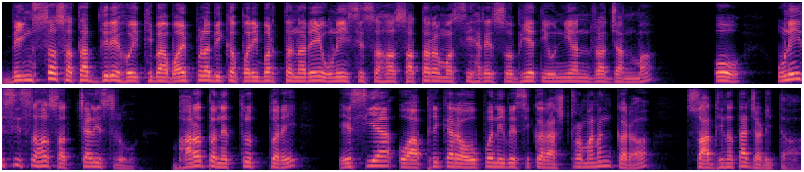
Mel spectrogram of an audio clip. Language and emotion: Odia, neutral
